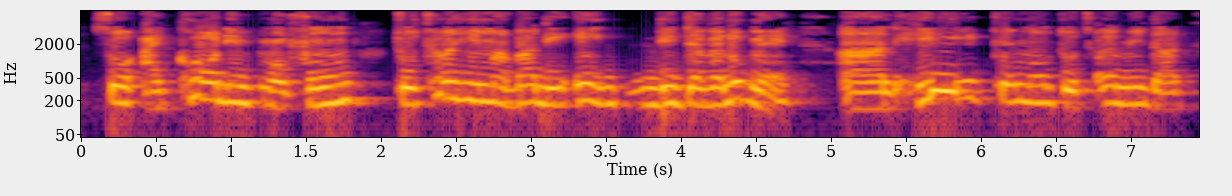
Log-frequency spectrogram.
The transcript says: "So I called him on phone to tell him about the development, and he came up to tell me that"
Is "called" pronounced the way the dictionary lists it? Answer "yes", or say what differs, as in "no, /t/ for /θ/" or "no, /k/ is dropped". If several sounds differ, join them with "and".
yes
